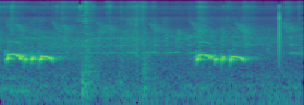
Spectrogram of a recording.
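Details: Zebra dove song: a loud, quick, rolling coo phrase is followed about two and a half seconds later by another like it, with a faint steady tone between the phrases and a brief click near the end.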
